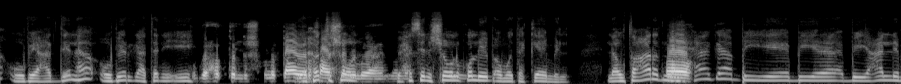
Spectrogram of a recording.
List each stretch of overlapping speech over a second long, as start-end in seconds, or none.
2.9-4.7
